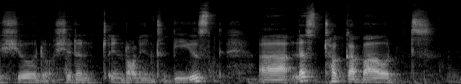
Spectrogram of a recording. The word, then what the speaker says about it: BIUST: the word be used so it's be used right uh so I've seen people spell it as b u i s t uh and I'm like that doesn't sound like boed that's boist I mean like I'd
